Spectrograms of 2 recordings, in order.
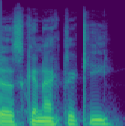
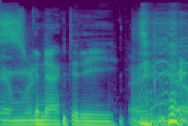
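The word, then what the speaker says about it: Schenectady: That's when she moved to Skencti. Mhm. Ski. I'm sorry. I don't want to harp on this. It's Skenctity.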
